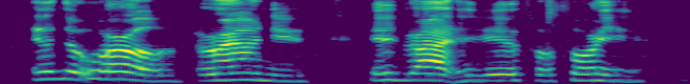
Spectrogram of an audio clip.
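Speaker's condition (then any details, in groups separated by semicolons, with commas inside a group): Throat cancer radiation damage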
